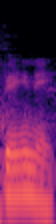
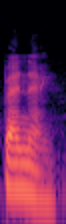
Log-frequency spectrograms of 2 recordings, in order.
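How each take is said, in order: First: The first vowel sounds like 'ee'. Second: The first vowel sounds like 'eh'. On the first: "insisted on pronouncing Beanie" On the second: "a player called Bene"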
